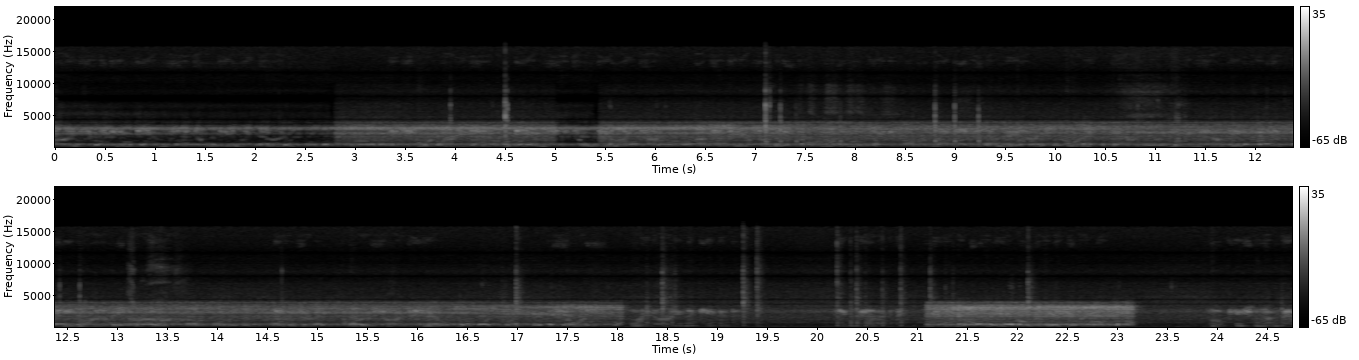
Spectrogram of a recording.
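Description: A voice speaking through a television's speaker, thin and band-limited as heard from across the room, with a louder passage near the end.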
